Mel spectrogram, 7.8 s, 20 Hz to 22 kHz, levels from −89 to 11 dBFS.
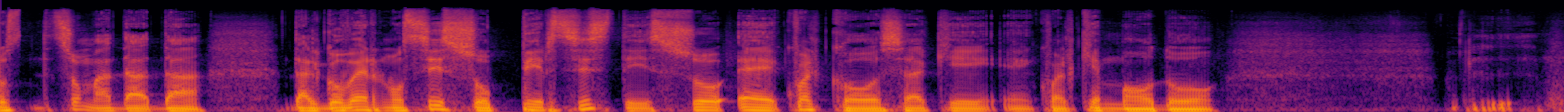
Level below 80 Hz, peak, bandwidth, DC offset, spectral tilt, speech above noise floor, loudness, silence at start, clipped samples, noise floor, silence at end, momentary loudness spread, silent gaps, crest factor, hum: -26 dBFS; -4 dBFS; 16 kHz; under 0.1%; -5.5 dB/octave; 30 dB; -16 LUFS; 0 s; under 0.1%; -45 dBFS; 0 s; 12 LU; none; 12 dB; none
